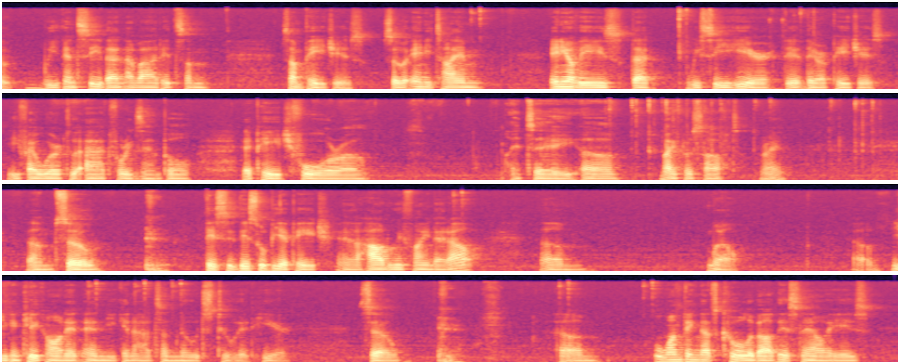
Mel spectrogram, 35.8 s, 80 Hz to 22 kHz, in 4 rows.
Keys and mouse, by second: 4.8 click, 6.8 Return, 7.8 Up, 8.1 Tab, 15.1-18.0 typing, 22.5 click, 27.8 click, 28.3 click, 28.6 click, 30.6 super+[, 32.5 click, 33.4 click.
